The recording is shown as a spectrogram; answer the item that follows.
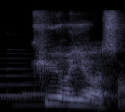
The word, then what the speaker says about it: Kyrios: Kyria, c'est la forme féminine de Kyrios, qu'on prononce généralement Curios en français, et qui veut dire Seigneur.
